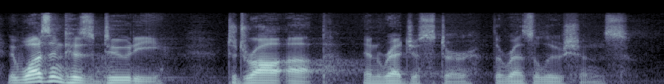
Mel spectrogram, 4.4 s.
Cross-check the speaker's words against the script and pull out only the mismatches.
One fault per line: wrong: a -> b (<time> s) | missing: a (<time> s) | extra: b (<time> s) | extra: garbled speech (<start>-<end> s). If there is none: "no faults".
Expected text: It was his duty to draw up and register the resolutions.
wrong: was -> wasn't (0.1 s)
